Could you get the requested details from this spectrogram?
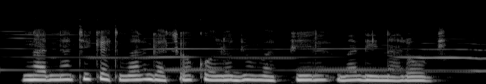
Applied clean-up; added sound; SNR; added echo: classical method log-MMSE.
